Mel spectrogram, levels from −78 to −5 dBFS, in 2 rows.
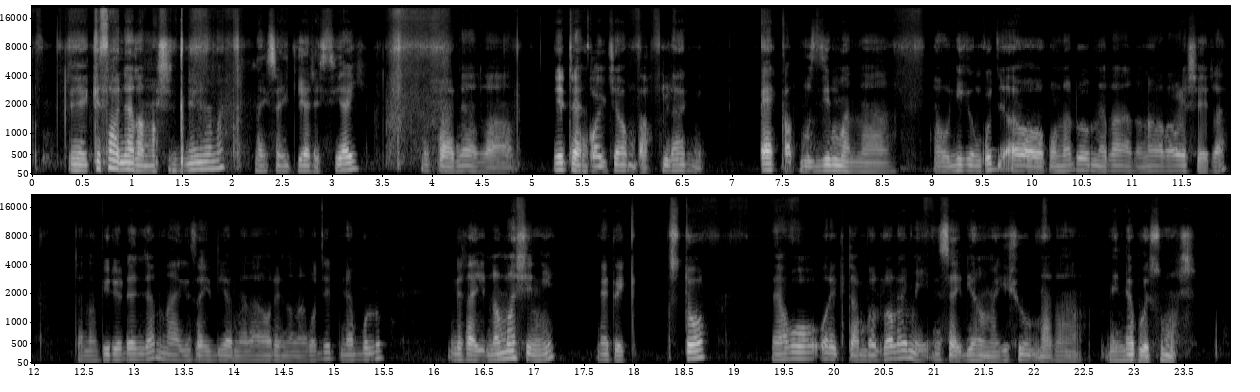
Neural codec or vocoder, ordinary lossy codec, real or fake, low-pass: codec, 44.1 kHz, 2.6 kbps, SNAC; none; fake; none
